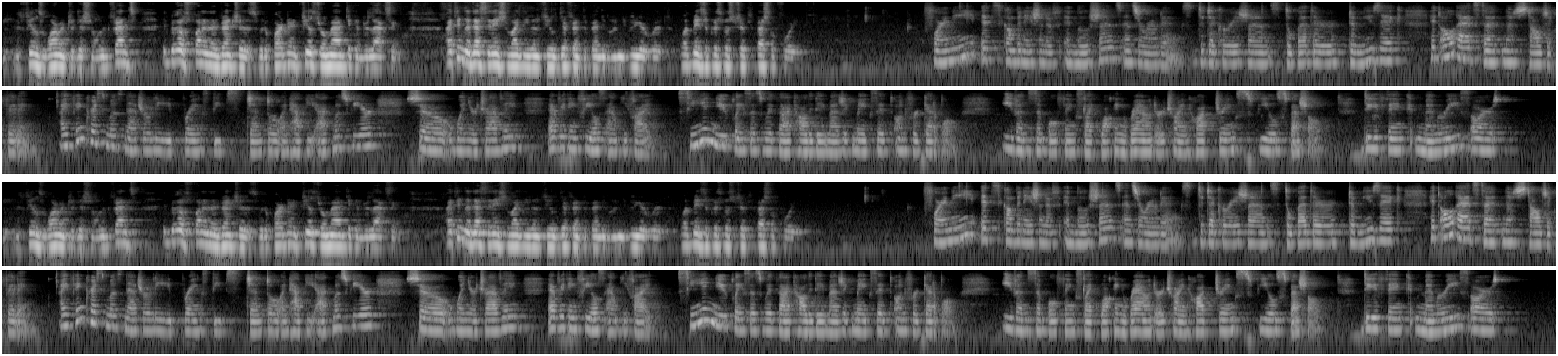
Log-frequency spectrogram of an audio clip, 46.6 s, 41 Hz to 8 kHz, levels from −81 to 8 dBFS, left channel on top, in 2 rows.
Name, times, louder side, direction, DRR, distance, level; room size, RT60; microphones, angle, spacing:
voice 1, 0.0-2.0 2.4-6.0 6.7-9.9 10.2-12.0, left 4 dB, 55° left, 0.5 m, -22 dB
voice 2, 13.8-23.8 24.1-33.1 33.4-45.7, right 2 dB, 50° right, 1.6 m, -30 dB
27.5 x 9.9 x 3.3 m
head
